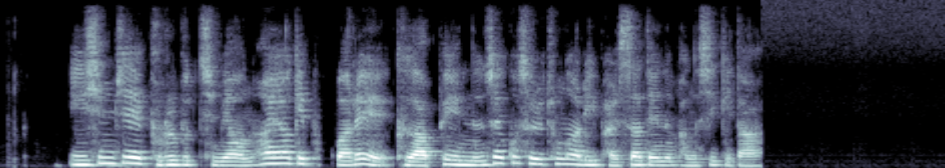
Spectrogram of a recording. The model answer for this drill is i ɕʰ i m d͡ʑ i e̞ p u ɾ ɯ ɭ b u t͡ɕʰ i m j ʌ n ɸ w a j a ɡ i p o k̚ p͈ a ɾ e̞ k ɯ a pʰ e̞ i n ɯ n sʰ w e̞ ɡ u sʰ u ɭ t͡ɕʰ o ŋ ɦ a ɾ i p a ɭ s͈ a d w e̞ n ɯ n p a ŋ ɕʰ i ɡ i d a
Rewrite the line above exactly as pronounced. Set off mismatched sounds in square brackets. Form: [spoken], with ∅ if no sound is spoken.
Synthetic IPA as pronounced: i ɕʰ i m d͡ʑ i e̞ p u ɾ ɯ ɭ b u t͡ɕʰ i m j ʌ n ɸ w a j a ɡ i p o k̚ p͈ a ɾ e̞ k ɯ a pʰ e̞ i [nː] ɯ n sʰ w e̞ ɡ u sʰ [ɯ] ɭ t͡ɕʰ o ŋ ɦ a ɾ i p a ɭ s͈ a d w e̞ n ɯ n p a ŋ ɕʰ i ɡ i d a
